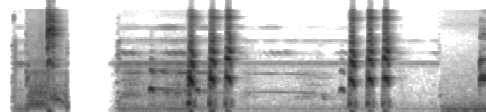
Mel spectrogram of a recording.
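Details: Common Moorhen calls, used as a lure for setting nets at night: two bursts of three loud, harsh, clipped notes in quick succession, with a short rustling noise at the start and a faint steady hum underneath.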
